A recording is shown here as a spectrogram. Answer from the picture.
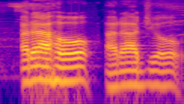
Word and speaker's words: Araujo: Jay, Maxi Arajuo, is it pronounced Arau or Arajo? Arajo, Okay, but I just Maxi try to make it Araujo, easier for you.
